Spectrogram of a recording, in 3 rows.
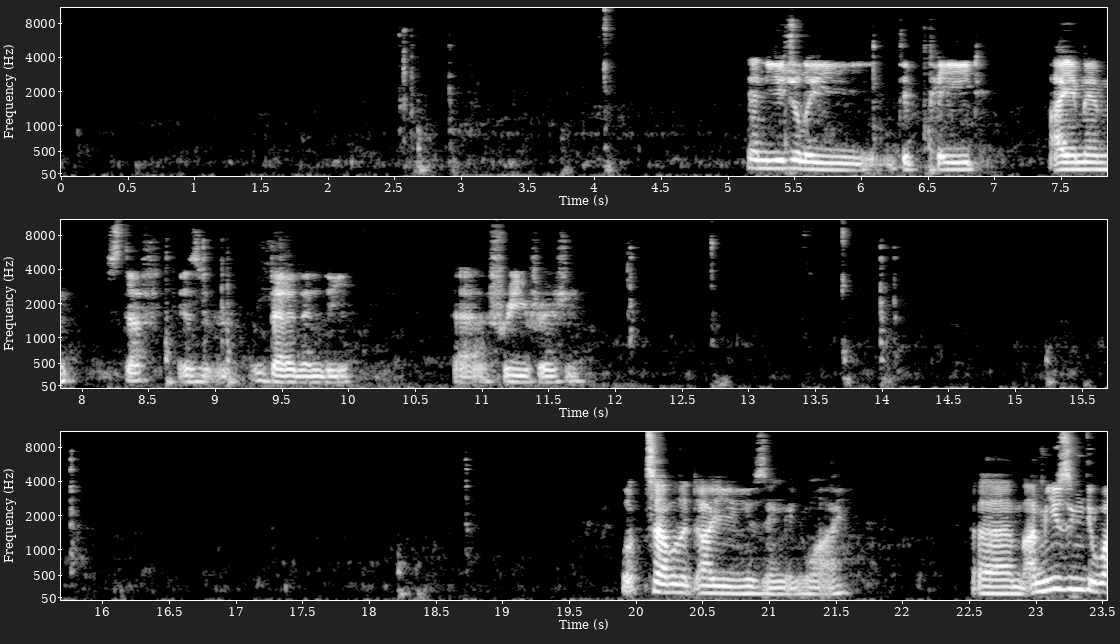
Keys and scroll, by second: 18.2 ctrl+z.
